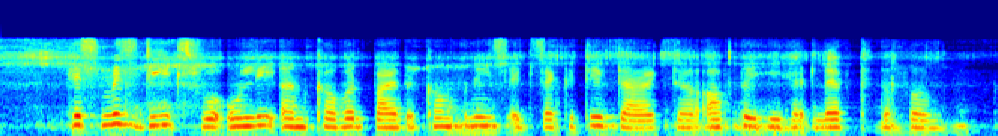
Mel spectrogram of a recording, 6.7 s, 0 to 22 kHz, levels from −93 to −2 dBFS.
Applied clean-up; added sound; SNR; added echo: neural mask model RNNoise.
